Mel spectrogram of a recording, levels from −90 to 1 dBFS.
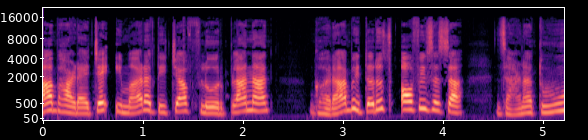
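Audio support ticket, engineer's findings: Electrical switching spike at 1.41 s, right after "भाड्याचे इमारतीच्या". Single sharp snap riding on top of the speech, peaking at about -15 dBFS. Likely cause: an arc from a nearby switch, motor or static discharge coupling into the audio line as a brief impulse. Probable component: the audio line picking up the arc.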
